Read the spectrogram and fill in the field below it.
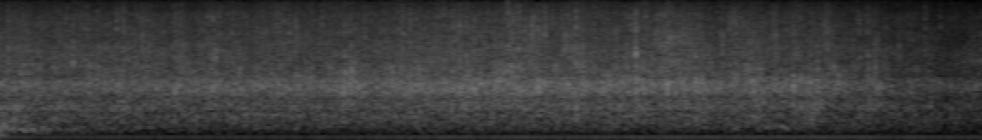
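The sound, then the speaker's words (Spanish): A church audience applauds for the Lord in a steady, dense wash of clapping that holds for several seconds before tapering slightly at the end, with no voices standing out. “Un aplauso más para el Señor.”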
